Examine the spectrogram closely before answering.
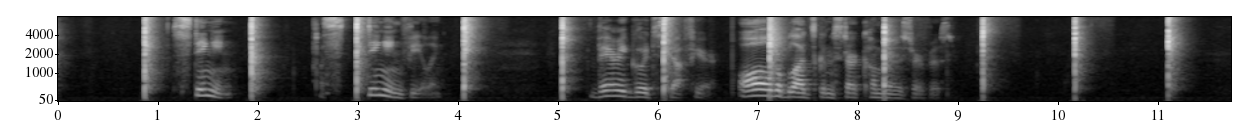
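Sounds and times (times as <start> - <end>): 
hand slapping arm: 0.8 - 1.2, 1.9 - 3.3, 4.0 - 4.4, 5.0 - 5.4, 6.0 - 6.3, 7.1 - 7.4, 8.2 - 8.6, 9.2 - 11.4
speech: 1.3 - 1.8, 2.6 - 3.9, 5.3 - 9.0.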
